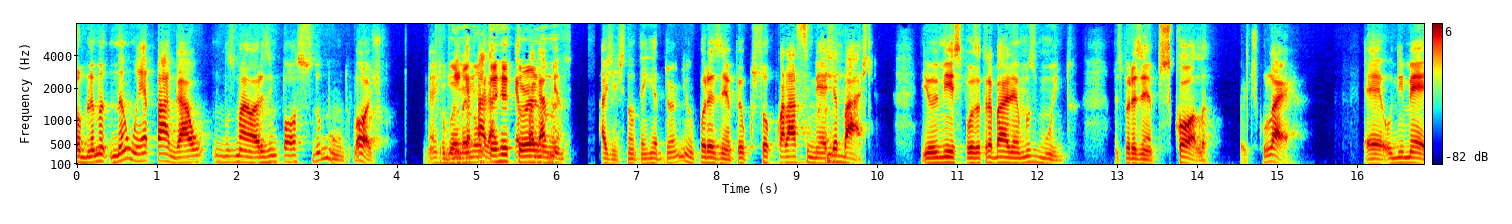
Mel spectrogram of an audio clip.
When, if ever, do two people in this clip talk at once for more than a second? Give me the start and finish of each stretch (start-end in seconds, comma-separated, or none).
4.4-6.1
